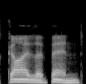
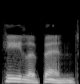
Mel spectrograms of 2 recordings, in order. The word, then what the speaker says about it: Gila Bend: There was a weather gal on a TV station in Knoxville, Tennessee who pronounced the location of the hottest temperature in the U.S. as Gila Bend, Arizona.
